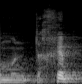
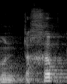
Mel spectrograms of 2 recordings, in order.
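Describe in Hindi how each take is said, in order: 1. आखिरी अक्षर में i स्वर है। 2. आखिरी अक्षर में a स्वर है। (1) "इंतखाब करने की बात है" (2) "इंतखाब किसी का हो रहा है या हो चुका है"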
